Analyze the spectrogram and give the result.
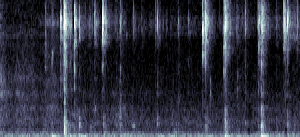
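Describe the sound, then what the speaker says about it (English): Typing on a computer keyboard, faint scattered key clicks in short irregular bursts, quiet and close with no talk. "I'm just typing this in."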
